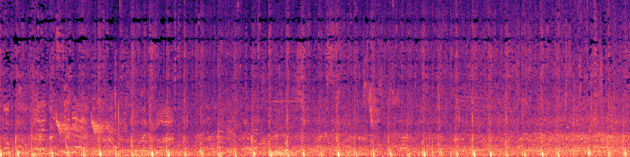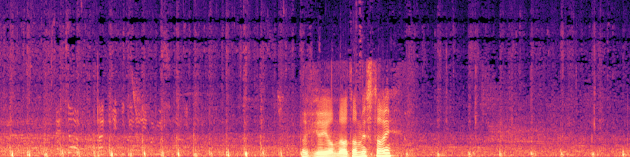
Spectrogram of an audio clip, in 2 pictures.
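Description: Quick footsteps run over cobblestones.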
